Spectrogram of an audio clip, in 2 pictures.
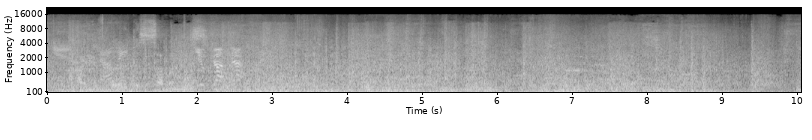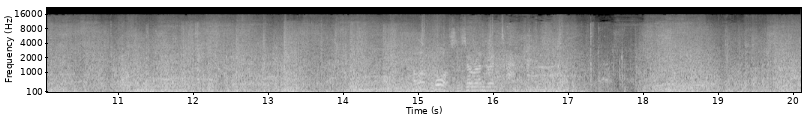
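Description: Game battle sounds of clashing weapons and spell blasts play loudly and densely.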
